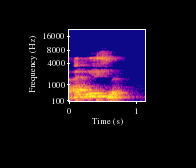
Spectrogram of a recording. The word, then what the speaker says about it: الاسم: قال لك كلمة اسم، كلمة اسم انت مديك استمارة وبقول لك البيانات تكتب كده الاسم، ما تكتبليش تحتها همزة الاسم، ده يعتبر خطأ. لأن كلمة اسم أنا بنطق ألف، ما بنطقش همزة، ما بقولش ال ايه، لا أنا بقول الاسم.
